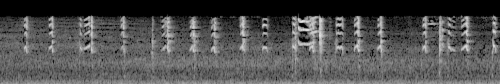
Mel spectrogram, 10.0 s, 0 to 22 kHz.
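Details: Male (band 38S) and female peregrine falcons in Harrisburg, Pennsylvania, 10 December 2020. A long run of short, harsh chupping notes, some doubled. A louder, denser cluster comes midway, and a constant low mechanical hum sits in the background.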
